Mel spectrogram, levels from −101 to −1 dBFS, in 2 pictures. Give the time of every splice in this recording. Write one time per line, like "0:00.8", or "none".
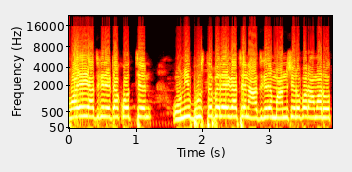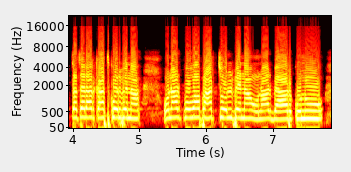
none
